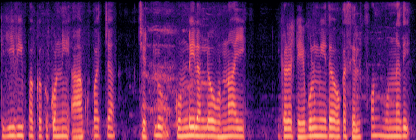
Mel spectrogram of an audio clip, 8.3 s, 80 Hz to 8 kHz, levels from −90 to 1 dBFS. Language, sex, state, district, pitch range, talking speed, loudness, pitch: Telugu, male, Telangana, Mahabubabad, 160-170 Hz, 100 wpm, -17 LUFS, 165 Hz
